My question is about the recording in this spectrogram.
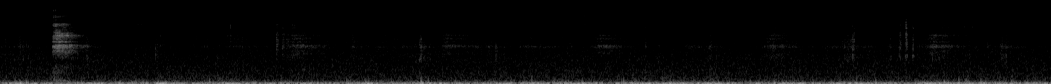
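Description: A hiker's footsteps crunching on rock and grit at an uneven walking pace, over a steady low wind rumble on the microphone. A single sharper click comes about half a second in.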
